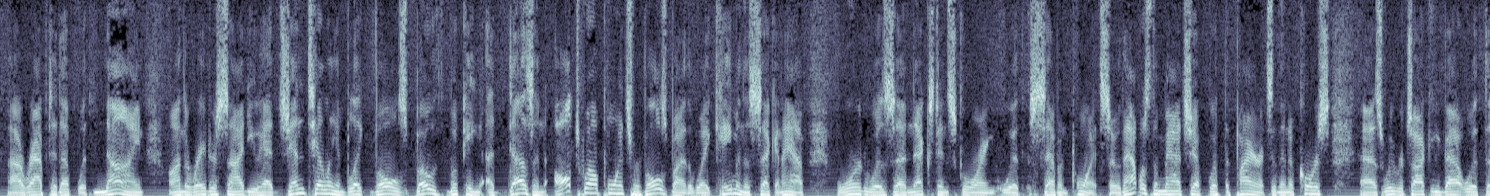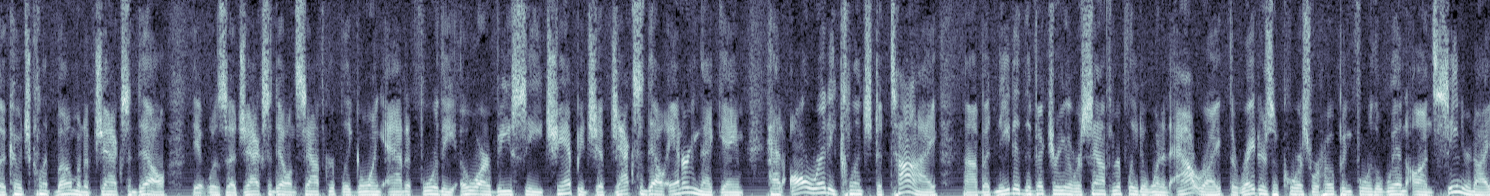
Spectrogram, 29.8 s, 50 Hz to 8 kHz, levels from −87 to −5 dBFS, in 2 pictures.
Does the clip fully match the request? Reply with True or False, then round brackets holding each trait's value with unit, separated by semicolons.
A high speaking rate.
True (235 wpm)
